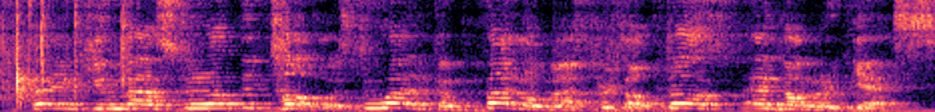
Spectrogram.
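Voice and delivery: put-on Italian accent. Opening a speech to fellow Masters of Toast in a fake Italian accent. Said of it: "I just opened this speech using a fake Italian accent".

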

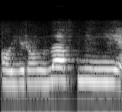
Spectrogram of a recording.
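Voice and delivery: mock sulky, pouty, cranky and angry. Retelling a folktale where she reproaches the prince: imitating a pouty angry complaint. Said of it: "she was just all, like, pouty and really".

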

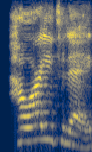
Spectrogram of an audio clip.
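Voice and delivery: upbeat, bright smiling voice, lifting up. Demonstrating how to greet someone on a sales call, in a smiling voice. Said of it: "you can't smile and not just go up".

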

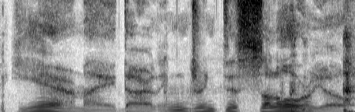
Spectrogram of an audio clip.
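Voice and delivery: very low, soft, hushed witch voice. Joking that a name sounds like a witch's bottled brew, witch voice. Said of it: "some shit that a witch would put in a bottle".

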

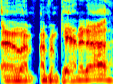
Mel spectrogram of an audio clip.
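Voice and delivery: low, slow, raspy, scratchy generic guy voice. Trying a first impression of the other speaker, Ryan Long impression. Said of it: "Let me try and do a Ryan Long impression".

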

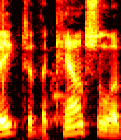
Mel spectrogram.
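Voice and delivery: ordinary delivery, nothing marked

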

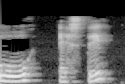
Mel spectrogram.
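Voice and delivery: oeste sounded out carefully and slowly. Demonstrating how a spanish word sounds when said slowly: said slowly. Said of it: "So when you say this slowly".

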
